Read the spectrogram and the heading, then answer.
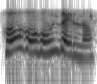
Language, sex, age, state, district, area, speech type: Marathi, female, 18-30, Maharashtra, Wardha, rural, conversation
